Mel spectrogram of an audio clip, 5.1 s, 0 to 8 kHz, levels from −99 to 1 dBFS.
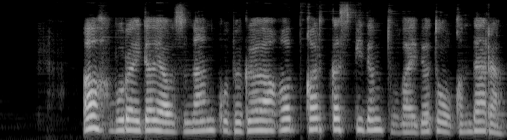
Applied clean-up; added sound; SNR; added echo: neural mask model DeepFilterNet 3.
